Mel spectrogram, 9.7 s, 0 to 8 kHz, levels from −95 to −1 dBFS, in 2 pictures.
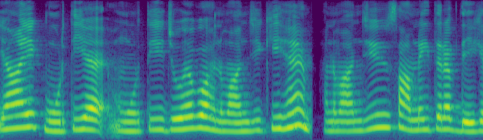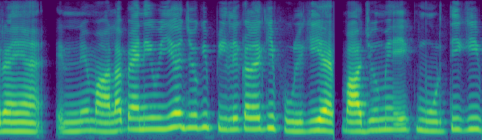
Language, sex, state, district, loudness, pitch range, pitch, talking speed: Hindi, female, Uttarakhand, Uttarkashi, -17 LUFS, 200-245 Hz, 230 Hz, 240 wpm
